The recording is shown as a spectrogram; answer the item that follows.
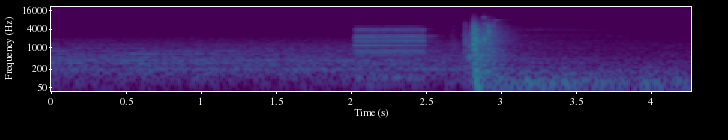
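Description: An electric door buzzer sounds for about half a second, then a single sharp, loud clack from the door.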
